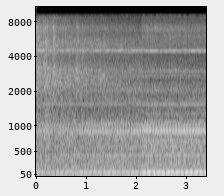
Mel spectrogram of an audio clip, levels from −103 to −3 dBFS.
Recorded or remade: recorded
